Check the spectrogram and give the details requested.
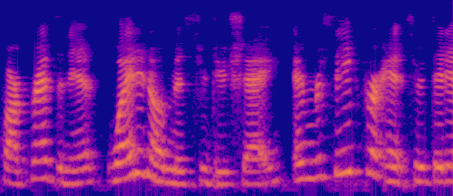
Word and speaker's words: Duché: Duché, Duché they pronounce it, deserved that character, and therefore he moved that Mr.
